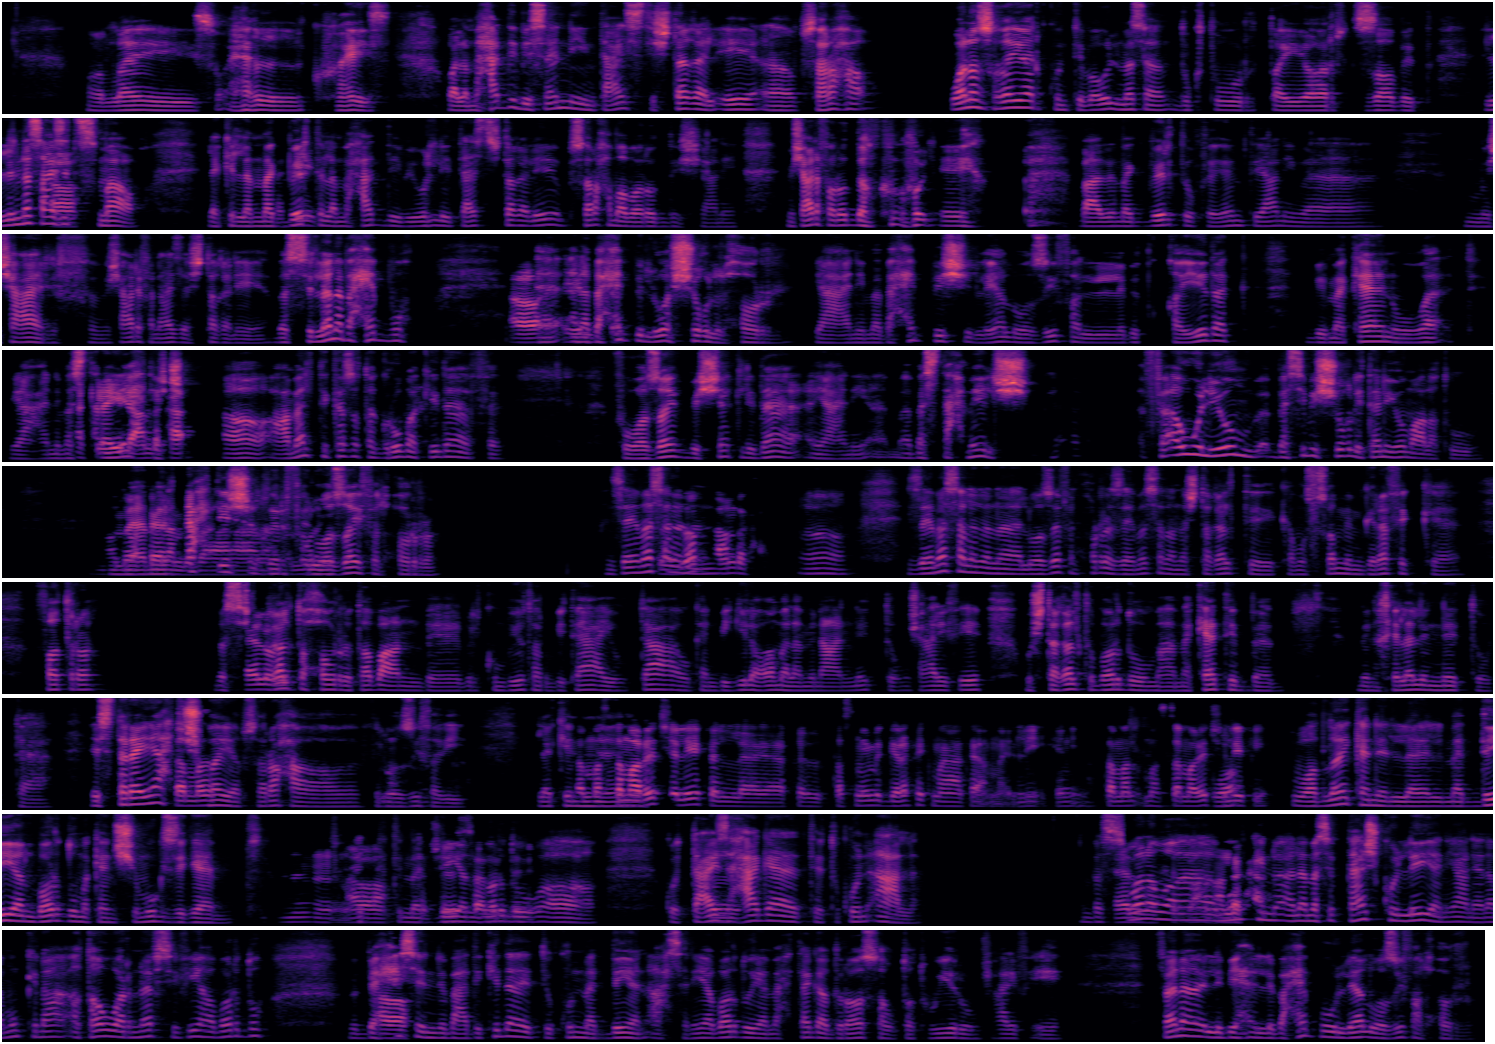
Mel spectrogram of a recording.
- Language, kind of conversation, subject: Arabic, podcast, إزاي بتختار شغلانة تناسبك بجد؟
- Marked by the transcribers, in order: laughing while speaking: "مش عارف أرد أقول إيه؟"; tapping; in English: "جرافيك"; unintelligible speech; in English: "الجرافيك"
